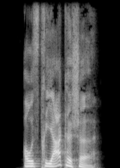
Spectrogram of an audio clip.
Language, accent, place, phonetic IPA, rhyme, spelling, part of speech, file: German, Germany, Berlin, [aʊ̯stʁiˈakɪʃə], -akɪʃə, austriakische, adjective, De-austriakische.ogg
- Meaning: inflection of austriakisch: 1. strong/mixed nominative/accusative feminine singular 2. strong nominative/accusative plural 3. weak nominative all-gender singular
